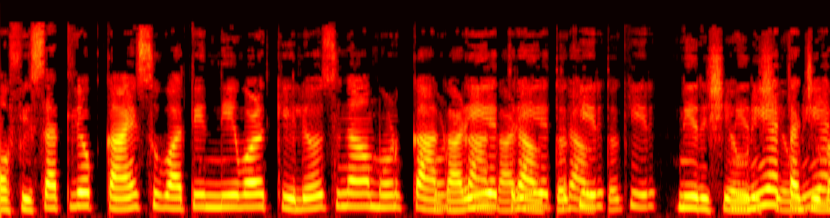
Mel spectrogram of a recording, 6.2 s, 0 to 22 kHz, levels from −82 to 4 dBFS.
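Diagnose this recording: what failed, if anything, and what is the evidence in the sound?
From 3.25 s on, a copy trails about 0.4 s behind, a few dB quieter: a doubled audio track, likely from a slower second path or misaligned edit.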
